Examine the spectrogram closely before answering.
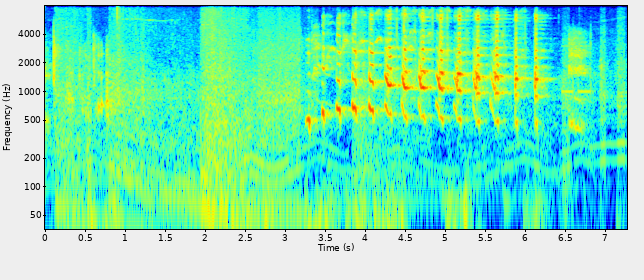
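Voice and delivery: high hysterical laugh. Real, not acted. Robbery gone wrong, hysterical laugh.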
